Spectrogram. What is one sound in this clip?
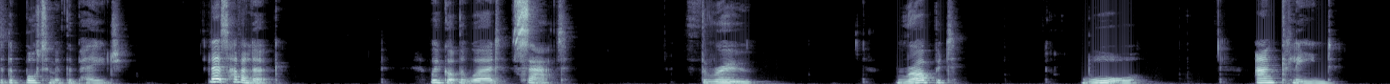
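A young woman speaks clearly and slowly through a microphone, reading out words one by one with pauses.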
